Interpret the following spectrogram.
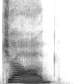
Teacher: if we say the word job we cannot continue the final b sound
